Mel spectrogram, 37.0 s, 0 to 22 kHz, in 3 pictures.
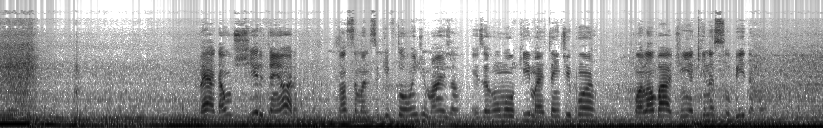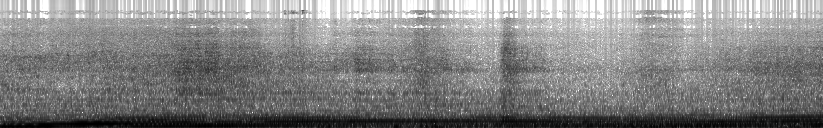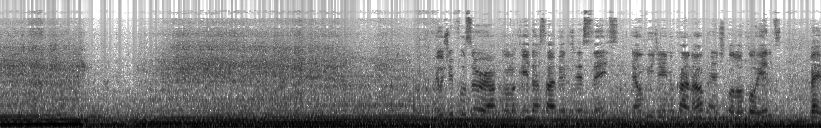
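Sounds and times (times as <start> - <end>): truck engine accelerating: 0.0 - 37.0.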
